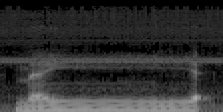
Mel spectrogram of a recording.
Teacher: So here we have ya, which is one of the letters of yamun, and so we have to nasalize the ya while holding it with tashdeed · Term: idgham ma'al ghunna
